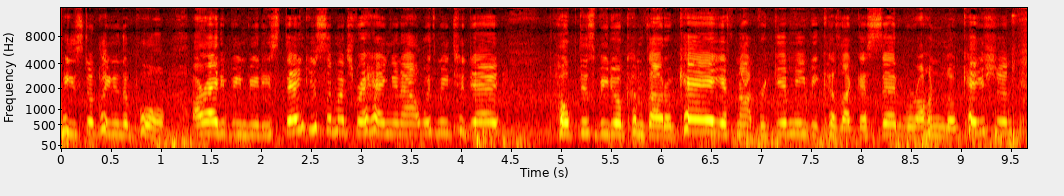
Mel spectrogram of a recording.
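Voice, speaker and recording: A woman vlogger speaks in a high, excitable voice. She chats casually and effusively, as if showing off treasures to her regular viewers. There is clear ambient noise behind her. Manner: gushing, effusive, easily excited. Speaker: vlogger, host of an unboxing channel. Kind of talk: casual excited unboxing chat.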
